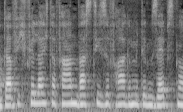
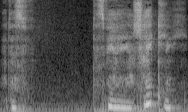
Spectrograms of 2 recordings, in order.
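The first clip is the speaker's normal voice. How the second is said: faltering, hushed whisper; horrified whisper; 7 semitones lower, 10 dB quieter than usual. Acted. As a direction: let the horror steal her voice. Widow horrified by the murder. (stockendes, entsetztes Flüstern)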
